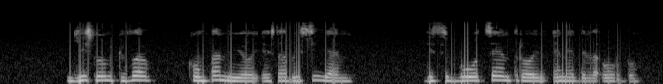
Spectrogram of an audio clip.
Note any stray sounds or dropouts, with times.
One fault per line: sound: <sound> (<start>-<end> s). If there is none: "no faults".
no faults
